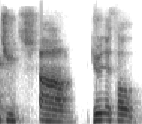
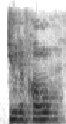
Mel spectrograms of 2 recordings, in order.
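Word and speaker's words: Judith Hoag: I personally feel that, how do you pronounce her name again? Judith Hogue. Judith Hogue.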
